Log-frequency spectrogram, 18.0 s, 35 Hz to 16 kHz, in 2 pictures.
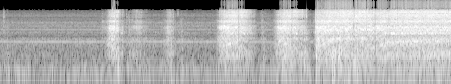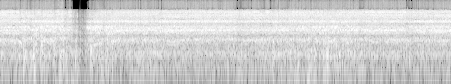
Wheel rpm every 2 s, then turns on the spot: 0, 10, 50, 160, 200, 160, 230, 230, 220.
none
